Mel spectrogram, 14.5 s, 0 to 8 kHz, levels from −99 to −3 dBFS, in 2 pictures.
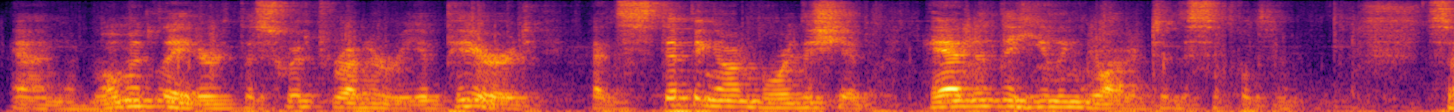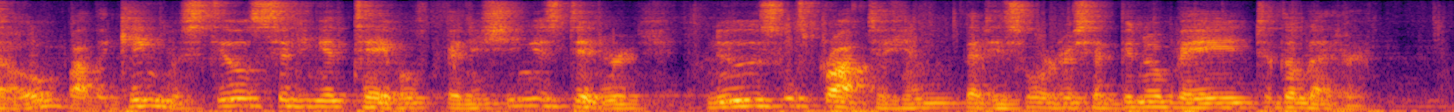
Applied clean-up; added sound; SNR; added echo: neural separator model SepFormer DNS4.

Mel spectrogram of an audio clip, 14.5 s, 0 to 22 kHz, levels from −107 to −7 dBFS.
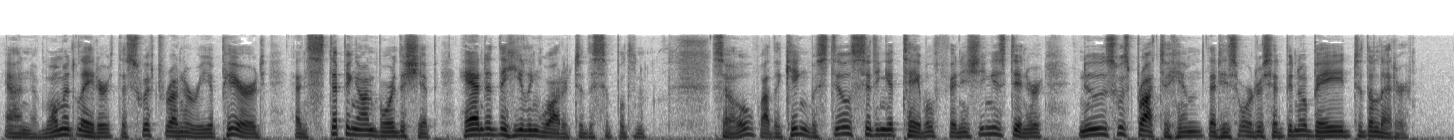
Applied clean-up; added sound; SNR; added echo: none; none; none; none.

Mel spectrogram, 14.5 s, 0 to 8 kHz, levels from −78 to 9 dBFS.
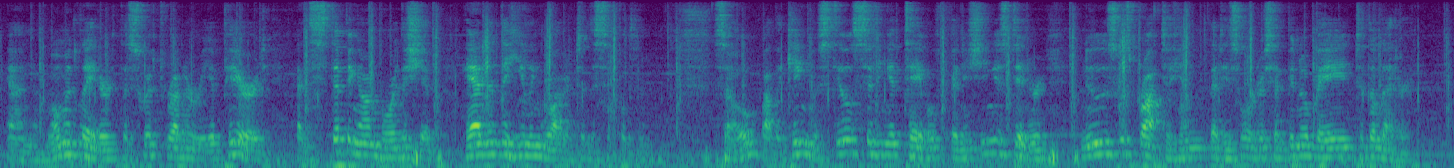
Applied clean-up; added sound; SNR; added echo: none; Wind; 11 dB; reverberation time 0.4 s.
